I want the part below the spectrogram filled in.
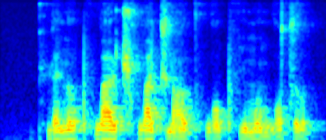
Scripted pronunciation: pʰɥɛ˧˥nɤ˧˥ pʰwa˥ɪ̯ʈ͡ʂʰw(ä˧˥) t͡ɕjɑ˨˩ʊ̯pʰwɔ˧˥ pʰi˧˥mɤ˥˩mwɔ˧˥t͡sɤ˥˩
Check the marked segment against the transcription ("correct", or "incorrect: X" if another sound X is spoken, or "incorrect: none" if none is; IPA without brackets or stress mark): incorrect: ä˥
